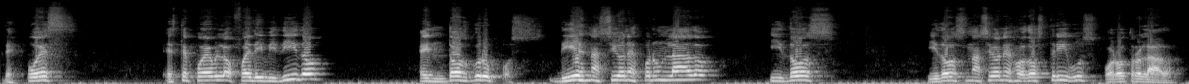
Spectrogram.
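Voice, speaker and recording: A middle-aged male pastor giving a sermon, speaking deliberately, repeating phrases and asking the congregation rhetorical questions. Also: on the high side, a little mellow.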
